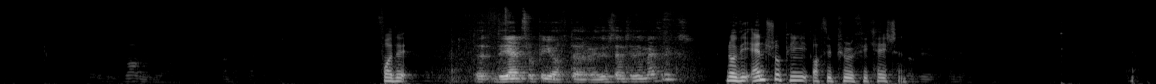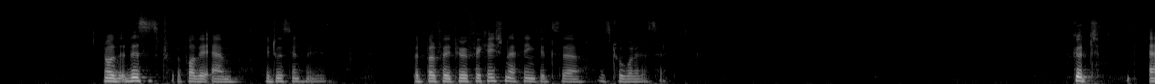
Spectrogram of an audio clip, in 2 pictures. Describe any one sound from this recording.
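A young man lectures calmly through a microphone in an echoing hall, pausing between phrases.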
